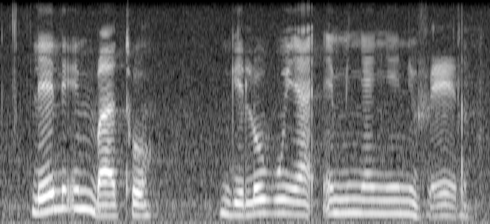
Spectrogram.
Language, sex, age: South Ndebele, female, 19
